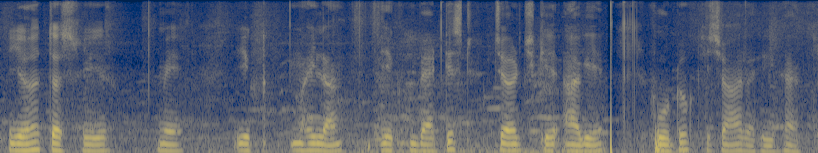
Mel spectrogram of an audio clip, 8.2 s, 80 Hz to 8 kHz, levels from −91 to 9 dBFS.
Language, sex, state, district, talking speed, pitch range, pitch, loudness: Hindi, male, Bihar, Muzaffarpur, 95 wpm, 120-135 Hz, 125 Hz, -21 LUFS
